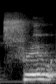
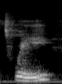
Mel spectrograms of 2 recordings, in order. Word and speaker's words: Thuy: So Thuy, so I called you True earlier, and I was like, please tell me how to pronounce it. I did not want to butcher your name, so it's Thuy Tran Porter.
